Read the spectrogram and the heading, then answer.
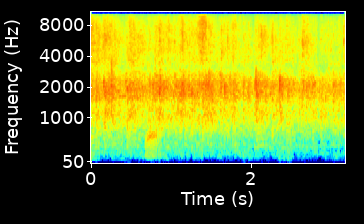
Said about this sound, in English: And isn't, I don't know if this is too much, they got another little baby on the way too. So can we clap for that too? So congratulations.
